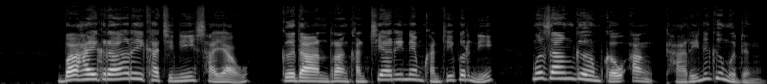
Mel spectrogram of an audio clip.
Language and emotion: Bodo, surprised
